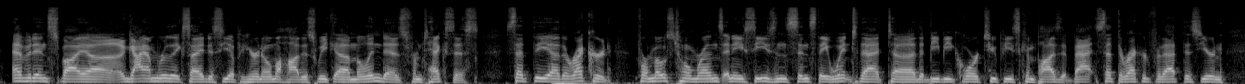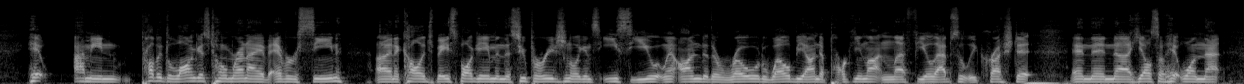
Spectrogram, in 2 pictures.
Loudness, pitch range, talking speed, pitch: -25 LUFS, 120-135 Hz, 240 wpm, 125 Hz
